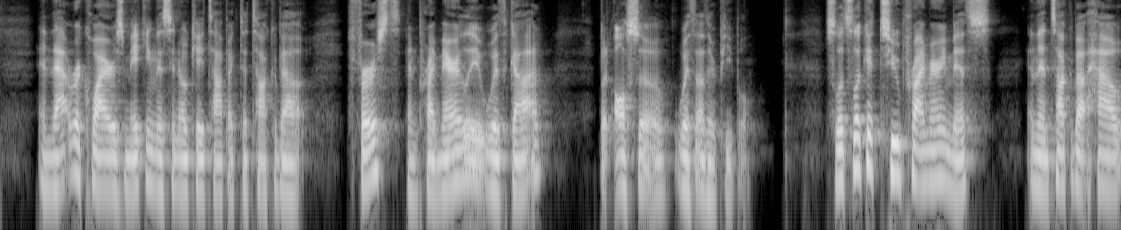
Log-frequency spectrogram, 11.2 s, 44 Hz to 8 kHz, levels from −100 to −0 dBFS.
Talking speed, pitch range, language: 175 wpm, 110-135 Hz, English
